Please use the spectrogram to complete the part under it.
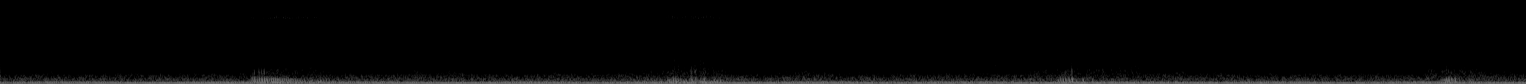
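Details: Shiba Inu Kotetsu asleep, cuddled up and merely drowsy, gives strong raspy snores: four noisy breaths at roughly four-second intervals, with faint airy whistles between them and a continuous low hum behind.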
